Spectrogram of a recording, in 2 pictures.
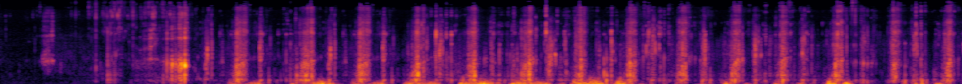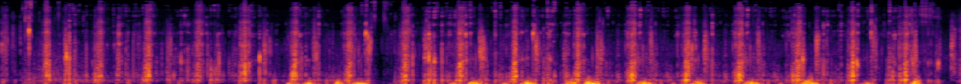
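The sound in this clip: Crisp, wet crunching as finely shredded kohaku namasu is chewed, many rapid, rhythmic bites, close and distinct, continuing steadily with only a short pause before the chewing resumes.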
